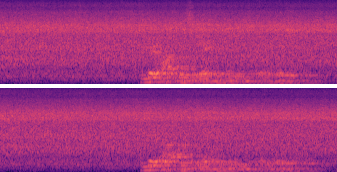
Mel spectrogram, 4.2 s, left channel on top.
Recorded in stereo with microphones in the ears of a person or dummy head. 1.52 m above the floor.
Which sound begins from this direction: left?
A man speaking, at 1.7 s.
